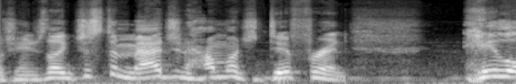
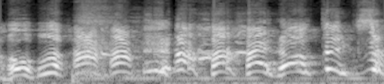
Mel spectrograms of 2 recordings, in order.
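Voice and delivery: laughing; 12 semitones higher, 3 dB louder, much slower than usual. Real, not acted. Doubting partner, laughing.

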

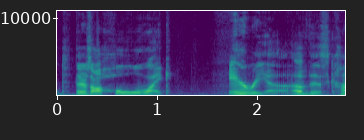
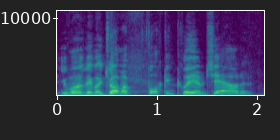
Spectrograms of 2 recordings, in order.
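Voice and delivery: higher hammed-up Boston complaint; angry Bostonian; 6 semitones higher than usual. Friend echoing the chowder rant, mock Boston accent. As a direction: whine like a Boston guy who nearly spilled his soup. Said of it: "Boston impression echoed".

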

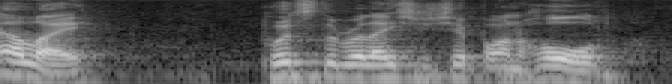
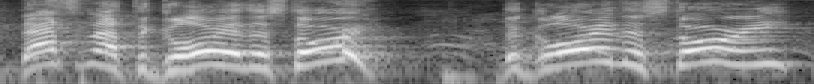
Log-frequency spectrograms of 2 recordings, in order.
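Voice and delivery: much higher, louder triumphant proclamation; preaching climax; 8 semitones higher, 9 dB louder than usual. Real, not acted. Preacher revealing the story's glory, triumphant shout. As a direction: lift the crowd to the point.

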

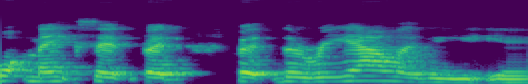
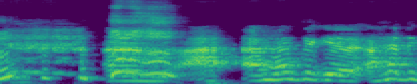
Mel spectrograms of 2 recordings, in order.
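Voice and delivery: laughing; 9 semitones higher than usual. Real, not acted. Repeats through laughter.

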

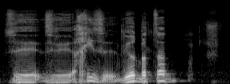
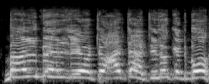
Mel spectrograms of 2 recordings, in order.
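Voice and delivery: singer impression; 14 semitones higher, 4 dB louder than usual. Comedian asked for singer impressions, high loud mock star voice. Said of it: "חיקויים של זמרים".

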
